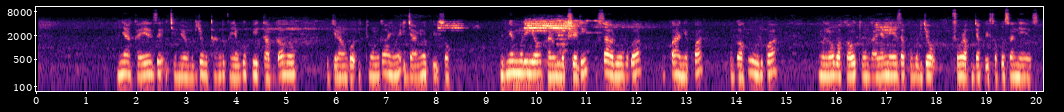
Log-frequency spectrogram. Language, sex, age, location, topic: Kinyarwanda, female, 18-24, Huye, agriculture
